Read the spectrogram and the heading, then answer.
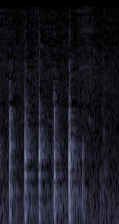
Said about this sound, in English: Yes, quite so, Watson. I'm afraid my etiquette has been a bit faulty lately, so just to please you, I will knock on the door.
